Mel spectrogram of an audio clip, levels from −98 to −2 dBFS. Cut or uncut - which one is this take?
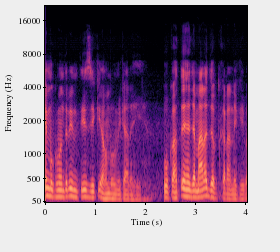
cut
